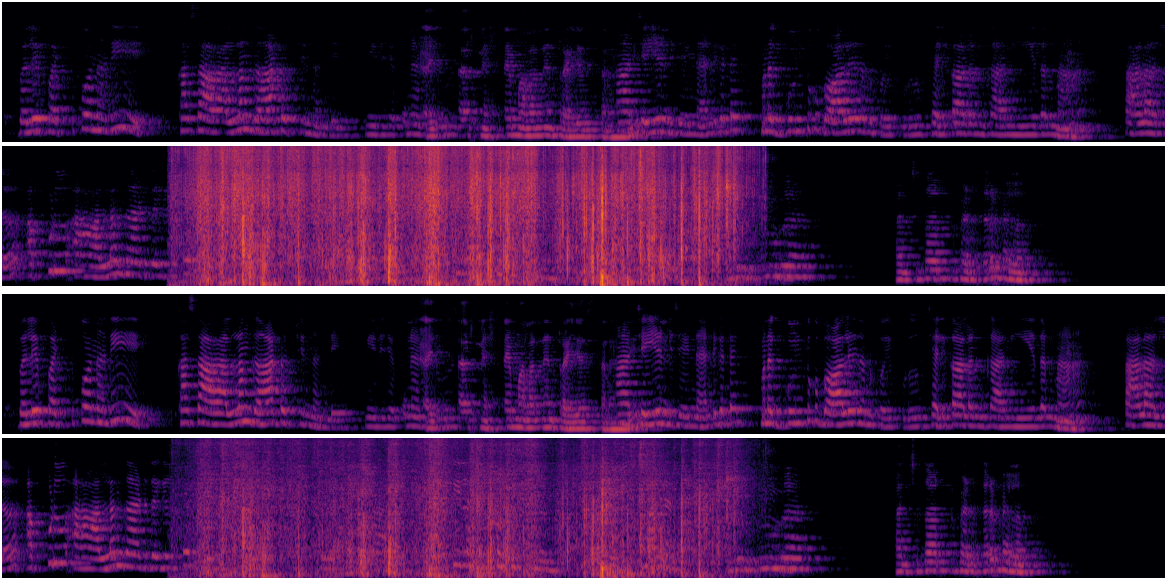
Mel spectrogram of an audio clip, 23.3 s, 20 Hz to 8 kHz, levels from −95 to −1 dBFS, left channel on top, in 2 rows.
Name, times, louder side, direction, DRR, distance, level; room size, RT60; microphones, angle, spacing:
voice 1, 0.2-1.4 1.8-4.5 6.1-10.8 11.2-14.2 14.8-15.6 15.9-17.3 18.0-18.4 19.1-19.5, right 2 dB, 85° right, 6 dB, 1.2 m, -56 dB
voice 2, 4.2-6.4 10.5-10.7 17.7-18.4 18.8-19.7 20.6-21.8, right 1 dB, 35° right, 4 dB, 1.4 m, -55 dB
sound 1, 13.3-19.3, left 11 dB, 70° left, 0.4 m, -38 dB
11.0 x 6.8 x 3.4 m, 0.74 s
head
